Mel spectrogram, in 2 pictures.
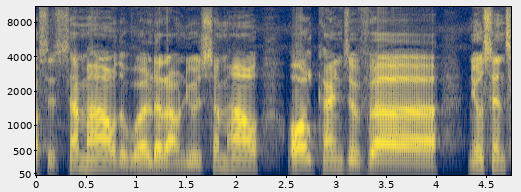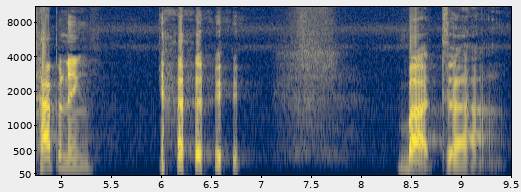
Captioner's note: laughs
